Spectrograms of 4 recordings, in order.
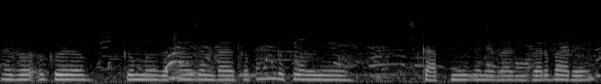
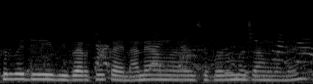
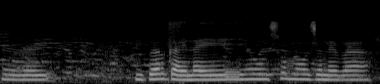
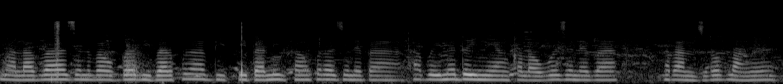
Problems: low volume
